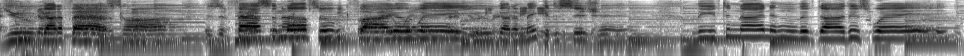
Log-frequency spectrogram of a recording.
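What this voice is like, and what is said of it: Strained, pained-sounding singing. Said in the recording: “You sound like a burn victim trying to give driving directions to someone ... you sound like somebody with severe burns ... Like who's in a full body cast.”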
